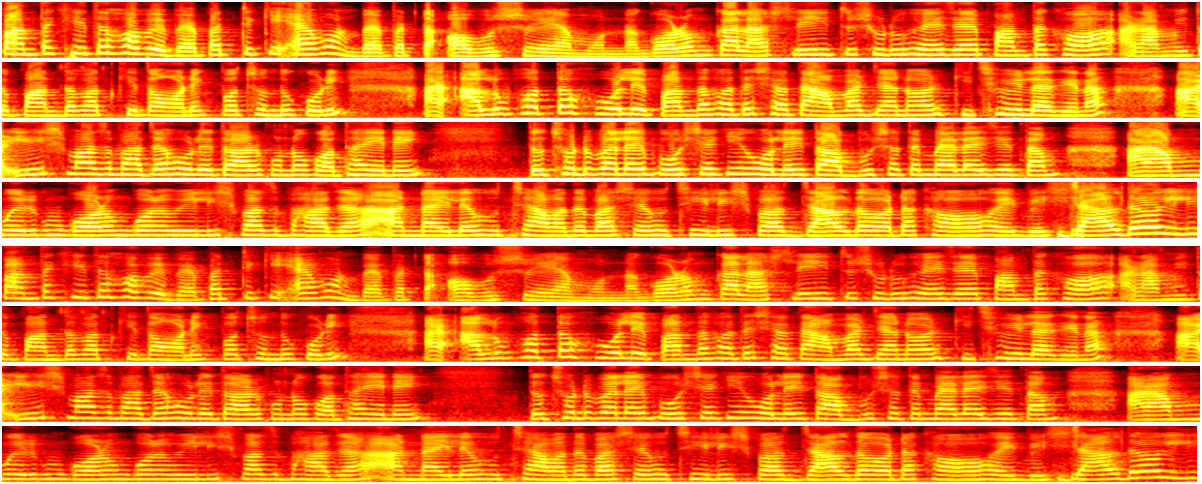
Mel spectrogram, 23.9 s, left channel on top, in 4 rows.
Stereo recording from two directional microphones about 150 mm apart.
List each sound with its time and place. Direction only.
0.0 s a woman's voice: 55° left (ahead or behind); by 23.3 s 30° left (ahead or behind)
23.3 s a woman's voice: 60° left (ahead or behind)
